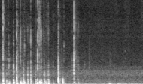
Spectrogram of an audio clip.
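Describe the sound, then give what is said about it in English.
Rapid clicks of typing on a computer keyboard while looking something up, a quick irregular burst of keystrokes in the first half that thins to a few scattered taps, fairly quiet with no voices. “Excuse the typing sound, everyone.”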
